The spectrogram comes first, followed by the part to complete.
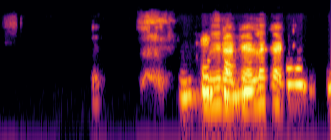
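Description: A pause with only a brief faint vocal sound, then a person starts speaking about a second in.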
